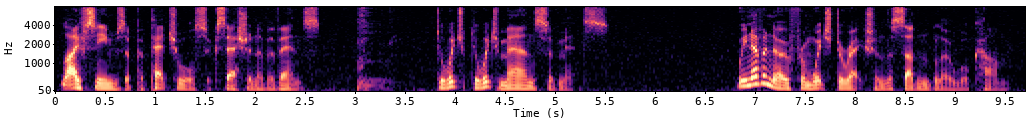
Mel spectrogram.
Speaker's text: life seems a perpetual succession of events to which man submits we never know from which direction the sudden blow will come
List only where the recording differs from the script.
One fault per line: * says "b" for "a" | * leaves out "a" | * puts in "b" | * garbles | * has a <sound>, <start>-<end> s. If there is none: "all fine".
* has a thud, 3.0-3.5 s
* puts in "to which"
